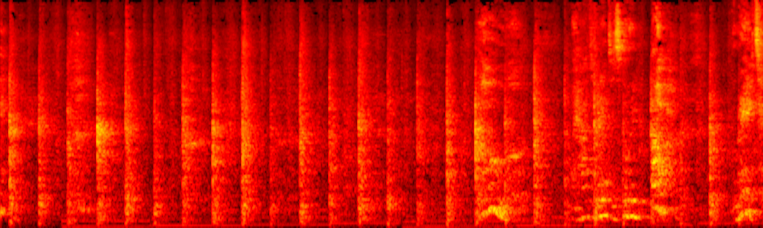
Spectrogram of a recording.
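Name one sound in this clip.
Spring-loaded boots thump rhythmically on a hard floor as a person bounces.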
